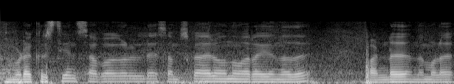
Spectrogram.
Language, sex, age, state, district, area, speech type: Malayalam, male, 60+, Kerala, Alappuzha, rural, spontaneous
